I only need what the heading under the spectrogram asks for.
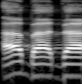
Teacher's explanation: ketika wakof namanya mad iwad ya, tanwinnya dihilangkan tapi menjadi a, dibaca a biasa.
